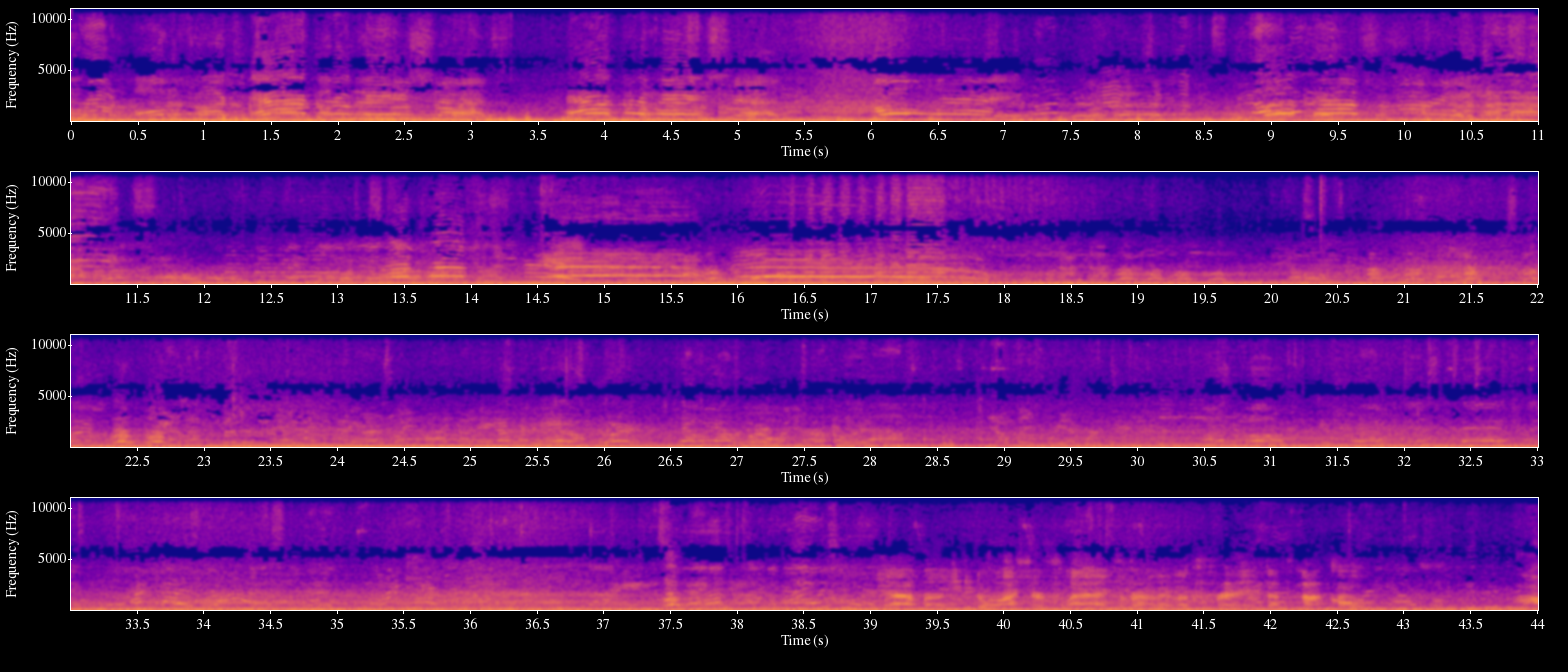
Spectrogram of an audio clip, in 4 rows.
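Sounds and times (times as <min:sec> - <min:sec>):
raised voices: 0:06.0 - 0:28.4
people shouting: 0:08.8 - 0:18.3.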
